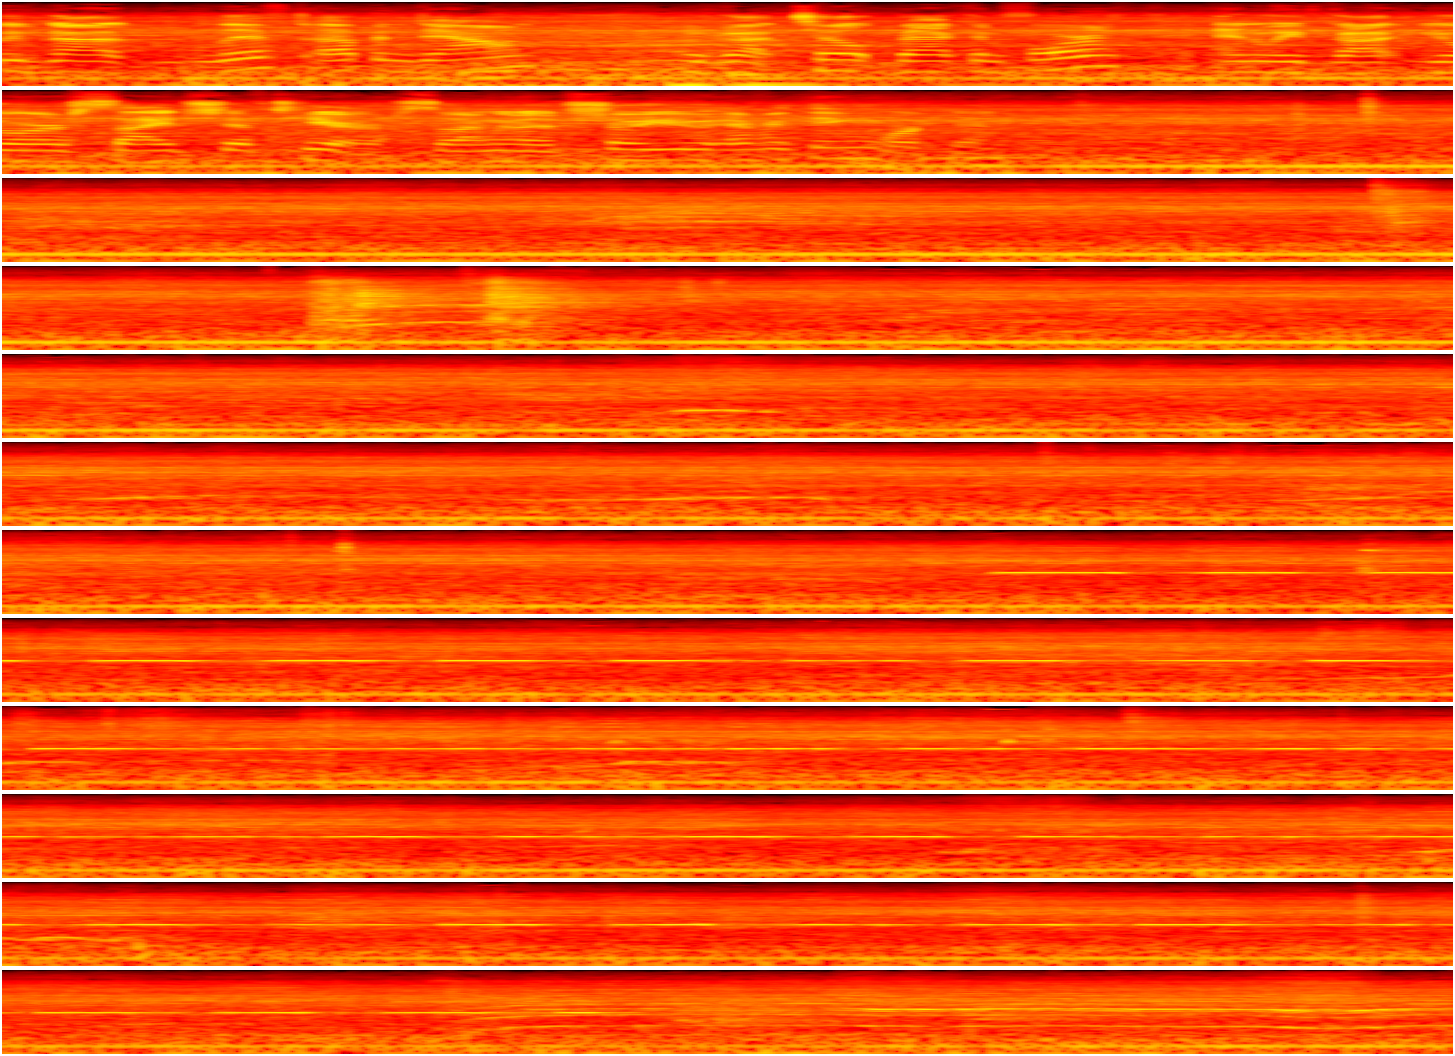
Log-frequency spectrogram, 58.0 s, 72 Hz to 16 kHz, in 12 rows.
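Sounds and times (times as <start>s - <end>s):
low motor hum: 0.0s - 58.0s
forklift warning beeps: 32.2s - 58.0s.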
